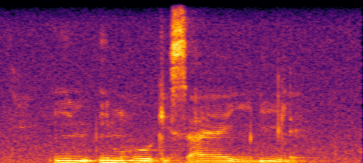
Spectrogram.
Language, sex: Xhosa, male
